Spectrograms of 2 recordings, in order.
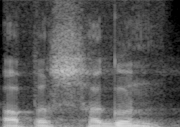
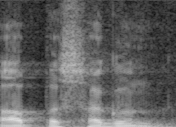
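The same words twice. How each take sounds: The two takes are said the same way.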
